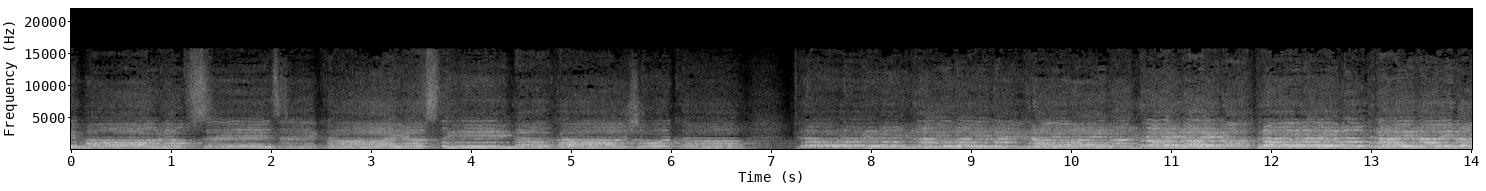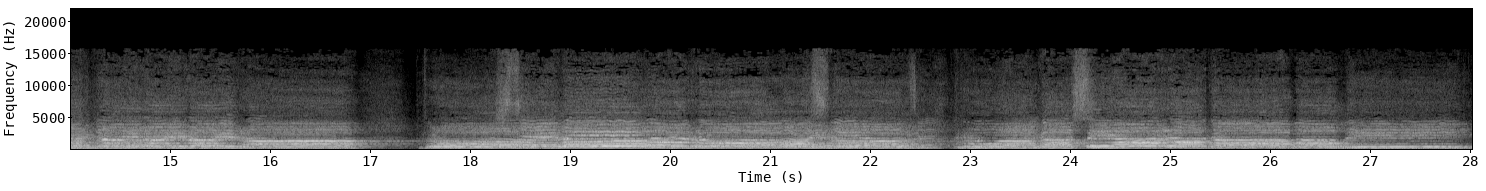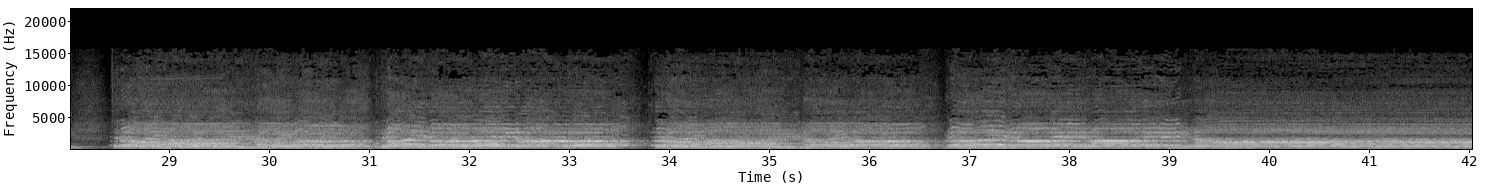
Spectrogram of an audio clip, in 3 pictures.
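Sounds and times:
mixed choir singing a cappella: 0.0s - 42.0s.

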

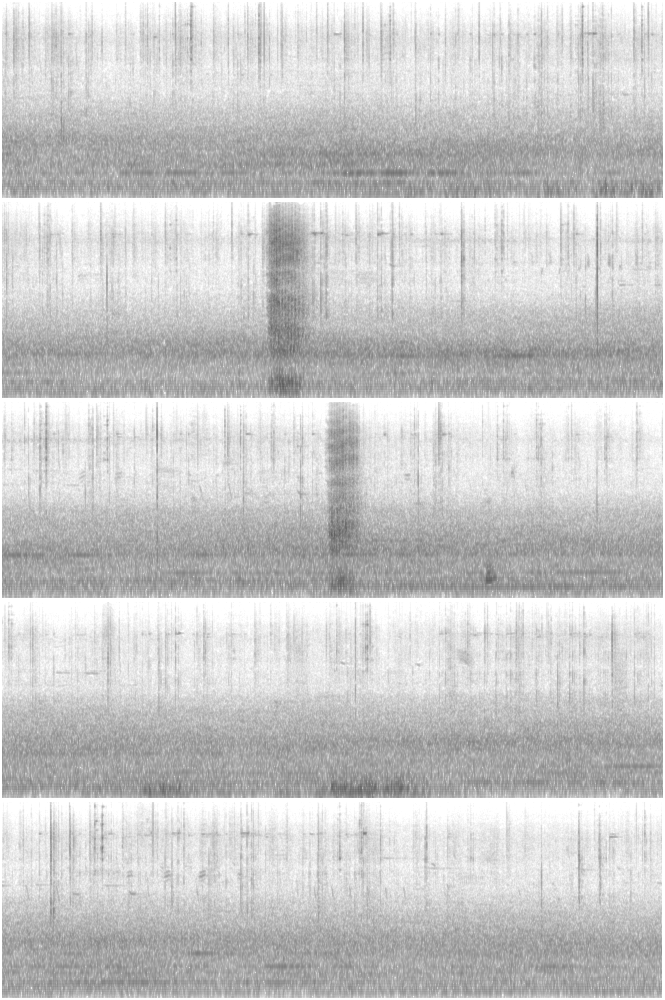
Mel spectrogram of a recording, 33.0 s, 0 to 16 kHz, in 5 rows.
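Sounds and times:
hooves on dirt: 0.0s - 33.0s.

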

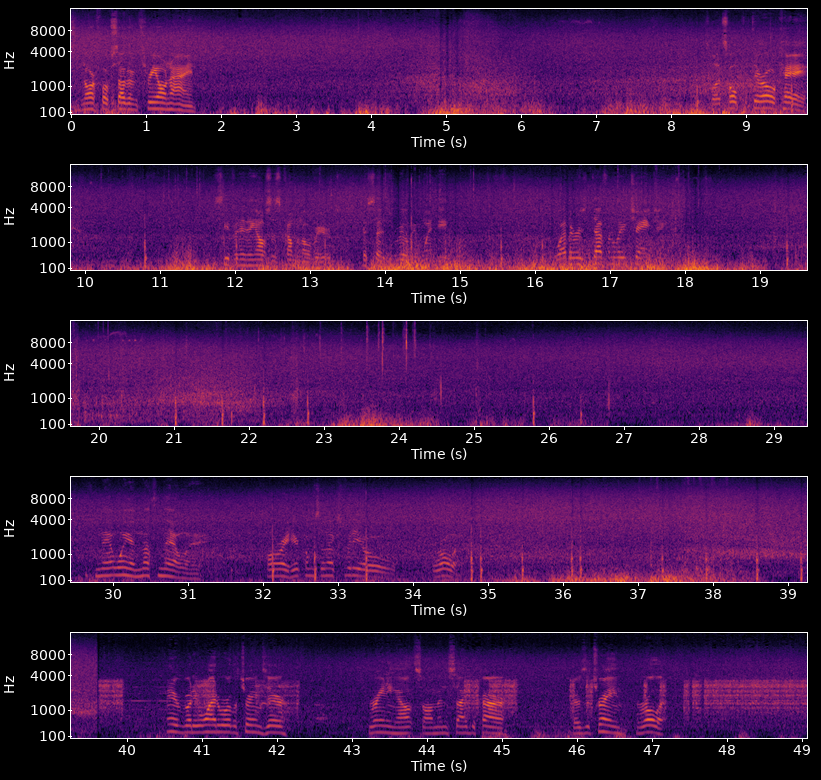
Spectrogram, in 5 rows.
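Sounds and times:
gusty wind buffeting microphone: 0.0s - 41.4s, 44.6s - 49.0s
brush rustling: 14.8s - 40.0s.

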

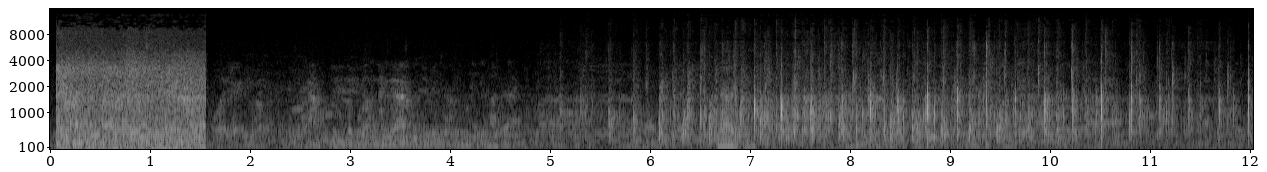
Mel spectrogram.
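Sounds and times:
scattered hand claps: 5.1s - 12.0s.

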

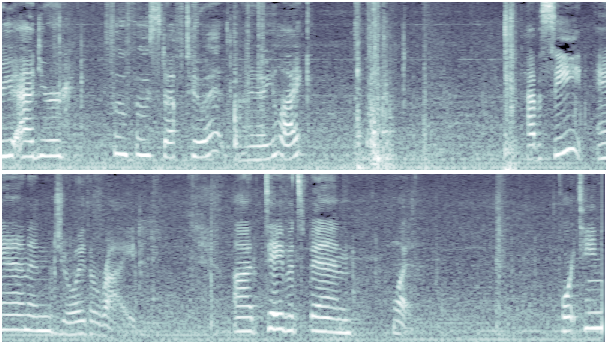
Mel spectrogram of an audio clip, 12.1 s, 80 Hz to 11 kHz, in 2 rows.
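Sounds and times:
refrigerator low hum: 0.0s - 12.0s.

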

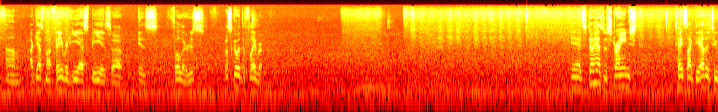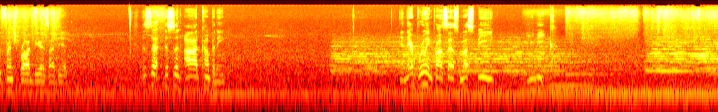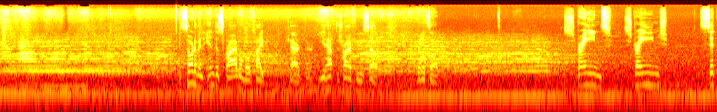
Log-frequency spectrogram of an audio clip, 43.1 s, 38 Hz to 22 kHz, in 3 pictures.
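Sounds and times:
low steady hum: 20.6s - 35.2s
train horn chord: 21.0s - 40.9s.

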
